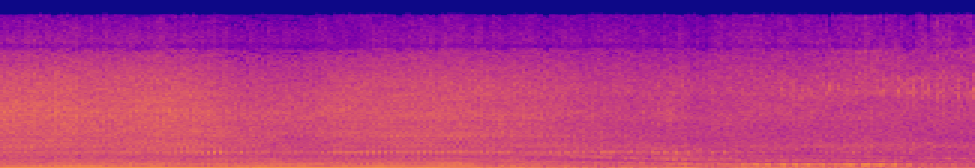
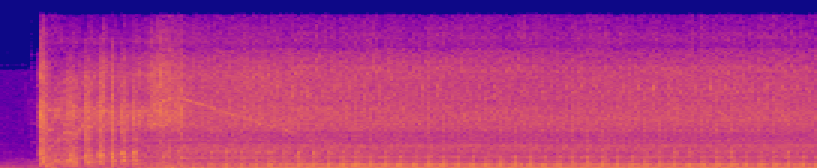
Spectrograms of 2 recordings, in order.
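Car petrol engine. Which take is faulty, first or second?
second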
